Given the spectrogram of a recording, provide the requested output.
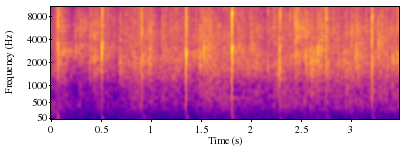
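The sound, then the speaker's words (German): A church audience applauds steadily, a soft wash of many hands with one sharp, regular clap standing out about twice a second throughout. No one speaks. “Und lass uns mal einen Applaus geben dafür.”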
